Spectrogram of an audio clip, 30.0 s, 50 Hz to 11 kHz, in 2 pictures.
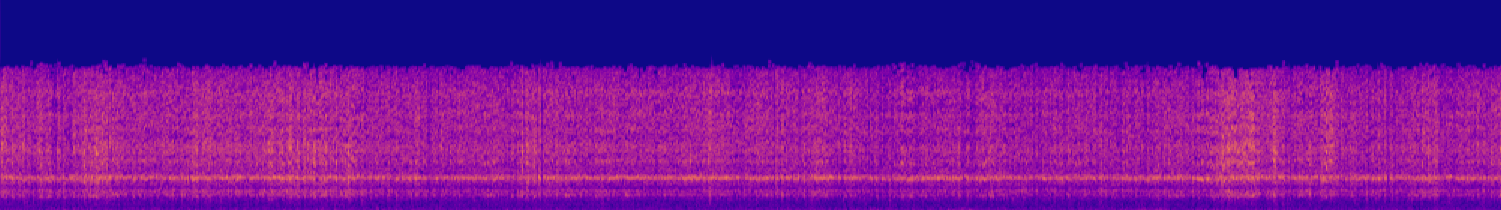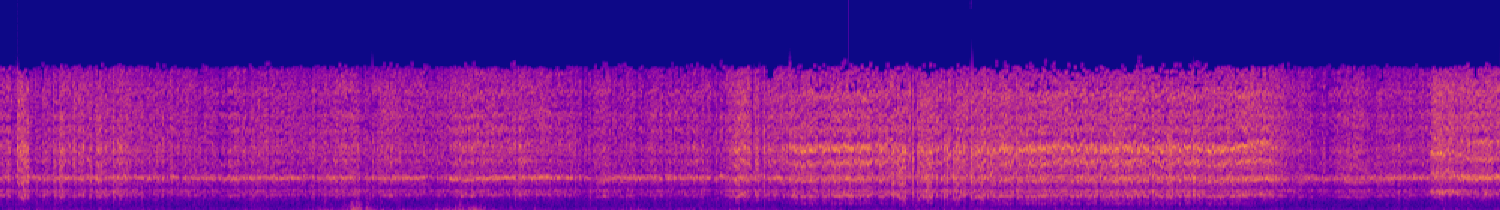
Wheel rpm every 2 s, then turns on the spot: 230, 230, 230, 230, 230, 230, 230, 230, 230, 230, 230, 220, 190, 190, 220.
none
